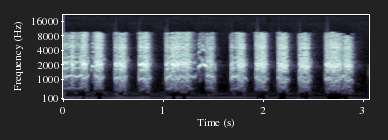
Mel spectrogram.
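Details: Hen squawking: around eleven loud, raspy notes of uneven length in quick succession, some doubled, over a faint low hum.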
